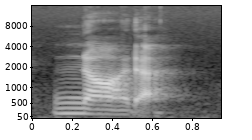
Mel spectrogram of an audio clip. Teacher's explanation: tell me how I'm linking not with a when I say nada, with an alveolar flap.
